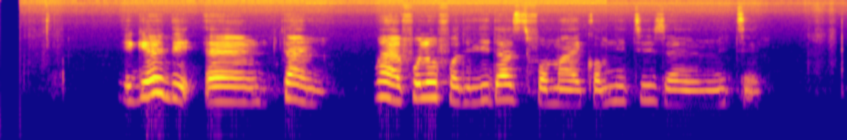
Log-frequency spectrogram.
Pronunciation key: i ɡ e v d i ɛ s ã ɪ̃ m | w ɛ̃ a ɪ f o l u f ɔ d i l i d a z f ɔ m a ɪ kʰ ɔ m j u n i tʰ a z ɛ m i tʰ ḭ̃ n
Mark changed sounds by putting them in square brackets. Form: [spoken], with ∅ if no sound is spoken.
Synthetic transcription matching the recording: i ɡ e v d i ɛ [t] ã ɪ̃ m | w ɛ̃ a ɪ f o l [o] f ɔ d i l i d a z f ɔ m a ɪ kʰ ɔ m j u n i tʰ [i] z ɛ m i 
